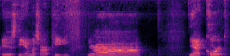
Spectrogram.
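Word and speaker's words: KRT: the MSRP yeah yeah court but it's k r t it just pronounced Court what do I think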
